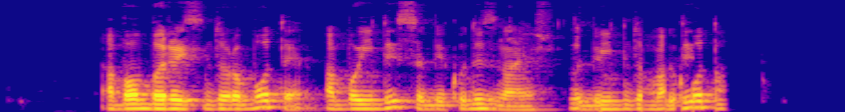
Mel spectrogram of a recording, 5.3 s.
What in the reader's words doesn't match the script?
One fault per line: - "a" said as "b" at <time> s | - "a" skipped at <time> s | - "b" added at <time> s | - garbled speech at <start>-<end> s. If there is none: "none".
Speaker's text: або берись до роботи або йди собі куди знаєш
- garbled speech at 3.5-4.5 s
